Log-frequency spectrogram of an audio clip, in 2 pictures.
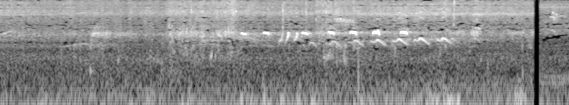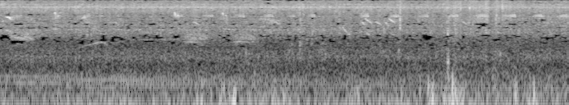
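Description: Quiet outdoor farmland ambience with a bird calling a quick run of high chirps, about five a second, for a couple of seconds. After a sudden brief dropout, fainter high chirps continue.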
